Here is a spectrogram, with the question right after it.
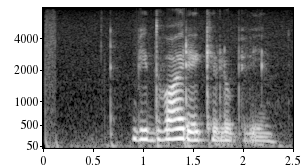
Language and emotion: Russian, neutral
